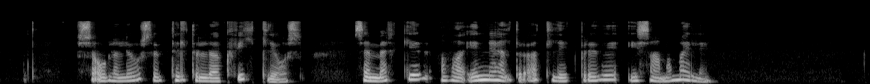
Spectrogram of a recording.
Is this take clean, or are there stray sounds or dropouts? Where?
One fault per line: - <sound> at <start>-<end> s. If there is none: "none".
none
